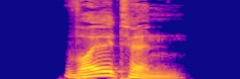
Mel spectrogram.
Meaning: plural of Volte
- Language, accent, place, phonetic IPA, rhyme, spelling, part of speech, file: German, Germany, Berlin, [ˈvɔltn̩], -ɔltn̩, Volten, noun, De-Volten.ogg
